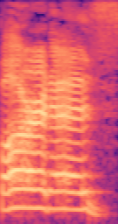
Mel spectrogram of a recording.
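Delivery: high, slow, loud yelling. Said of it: "you hear the guy yell back".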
